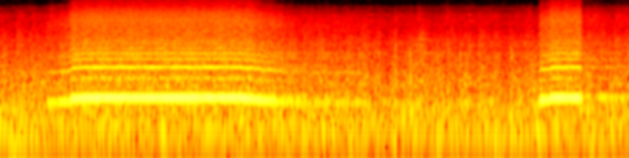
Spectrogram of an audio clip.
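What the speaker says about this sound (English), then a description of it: "I'm sorry if the whistles sound bad." A steam locomotive whistle in the video game Railroads Online sounds one long blast, then a short second toot, over the steady rumble of a moving train.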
